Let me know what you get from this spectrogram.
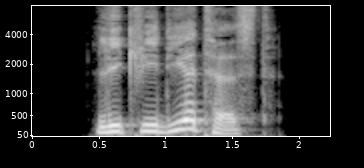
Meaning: inflection of liquidieren: 1. second-person singular preterite 2. second-person singular subjunctive II
- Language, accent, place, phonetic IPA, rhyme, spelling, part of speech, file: German, Germany, Berlin, [likviˈdiːɐ̯təst], -iːɐ̯təst, liquidiertest, verb, De-liquidiertest.ogg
